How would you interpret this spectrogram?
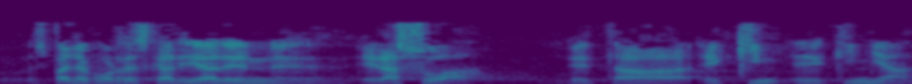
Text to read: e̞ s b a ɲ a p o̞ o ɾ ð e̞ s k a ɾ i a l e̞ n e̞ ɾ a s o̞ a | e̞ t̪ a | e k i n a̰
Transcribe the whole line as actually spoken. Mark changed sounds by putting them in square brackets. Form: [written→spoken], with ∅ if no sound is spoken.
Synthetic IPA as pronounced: e̞ s [b→p] a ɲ a [p→k] o̞ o ɾ ð e̞ s k a ɾ i a [l→ɾ] e̞ n e̞ ɾ a s o̞ a | e̞ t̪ a | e k i [n→ɲ] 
